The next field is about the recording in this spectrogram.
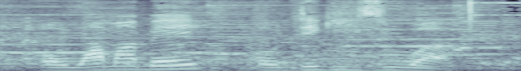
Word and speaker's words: Owamagbe Odighizuwa: All right, so this is the correct pronunciation of my name. Owamabe Odighizuwa.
